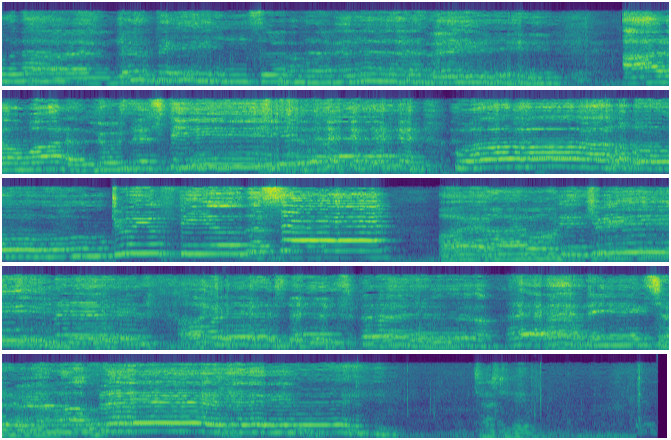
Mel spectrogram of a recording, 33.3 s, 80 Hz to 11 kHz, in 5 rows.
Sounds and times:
Male singing: 0:00.0 - 0:05.6, 0:06.2 - 0:30.7
Choir: 0:00.0 - 0:30.7.

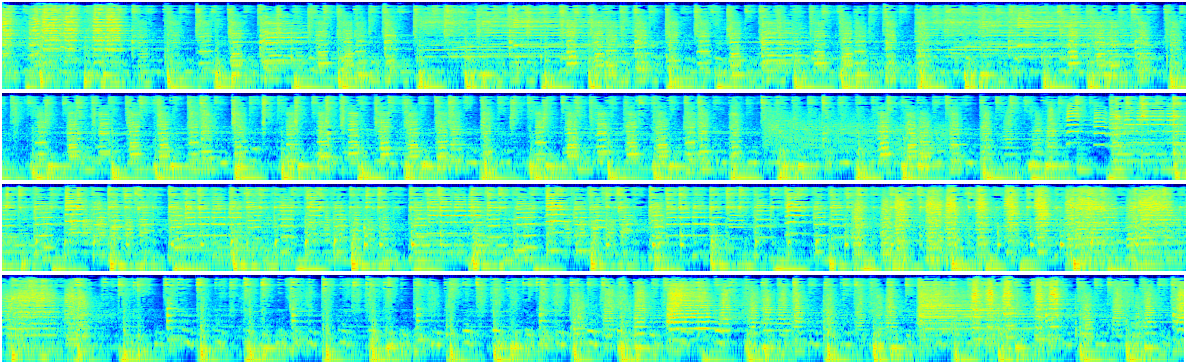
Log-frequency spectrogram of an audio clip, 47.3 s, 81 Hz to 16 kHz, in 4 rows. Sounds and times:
Music: 0:00.0 - 0:47.3.

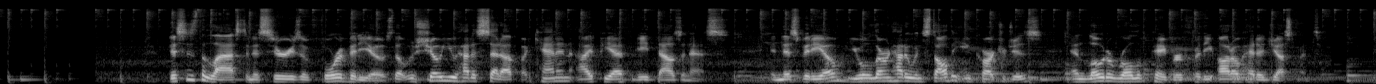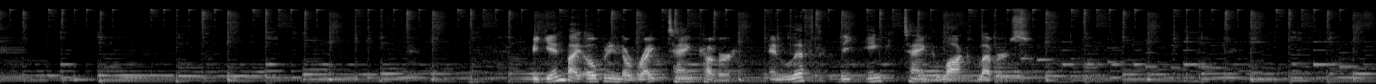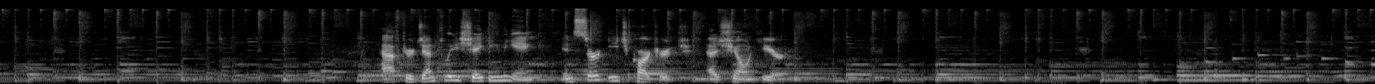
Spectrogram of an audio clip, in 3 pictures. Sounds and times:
Music: 0:00.0 - 0:41.2
Speech: 0:01.7 - 0:13.3, 0:19.1 - 0:24.1, 0:31.3 - 0:35.5.

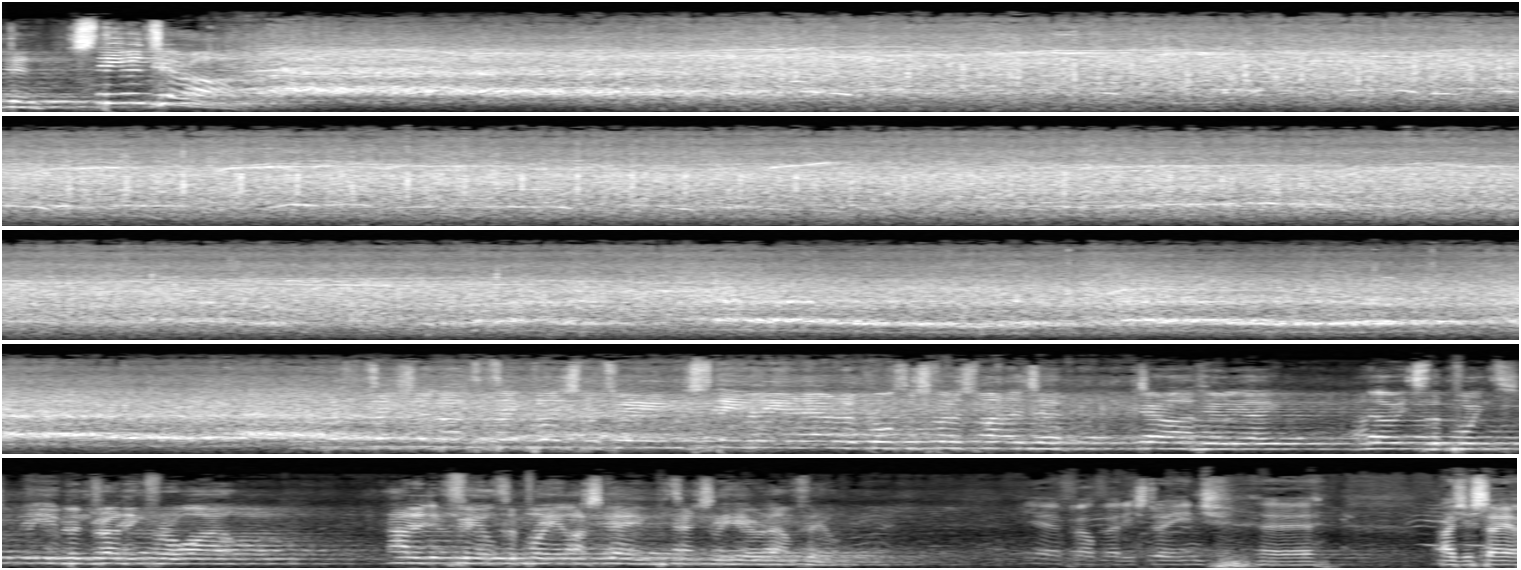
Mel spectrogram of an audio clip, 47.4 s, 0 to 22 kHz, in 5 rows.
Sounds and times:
Male speech, man speaking: 0:00.0 - 0:01.5, 0:30.4 - 0:39.4, 0:40.3 - 0:43.2, 0:44.3 - 0:46.2, 0:46.8 - 0:47.3.

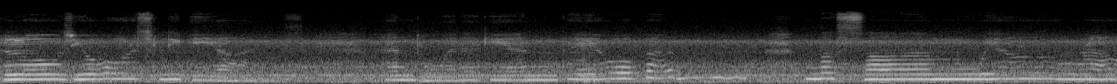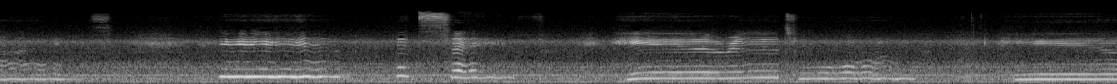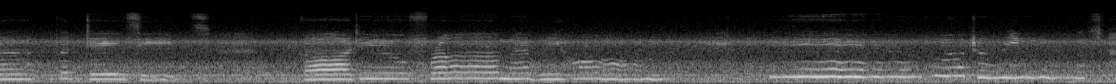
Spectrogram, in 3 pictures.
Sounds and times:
Lullaby: 0:00.0 - 0:33.5.

